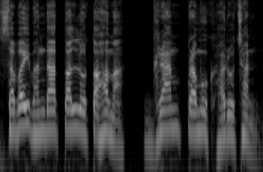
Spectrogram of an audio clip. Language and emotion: Nepali, neutral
